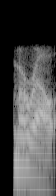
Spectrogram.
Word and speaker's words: Morel: is it Mara Morel Morel okay I wasn't sure how how the L's were pronounced so Morel and Franchesca can you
